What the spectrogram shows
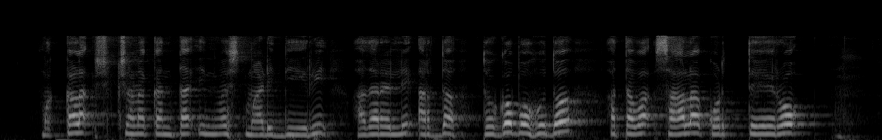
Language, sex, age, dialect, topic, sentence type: Kannada, male, 18-24, Dharwad Kannada, banking, question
